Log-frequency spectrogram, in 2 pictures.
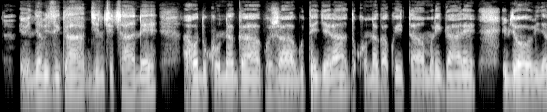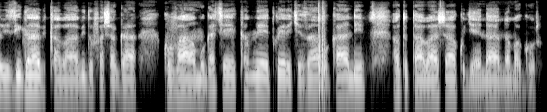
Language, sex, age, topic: Kinyarwanda, male, 25-35, government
